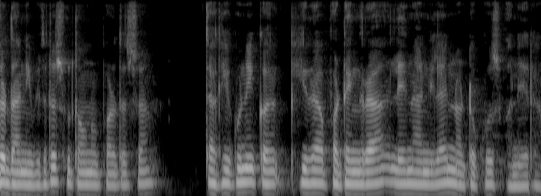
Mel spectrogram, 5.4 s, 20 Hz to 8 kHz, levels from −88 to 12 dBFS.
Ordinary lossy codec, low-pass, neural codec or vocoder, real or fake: none; none; none; real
